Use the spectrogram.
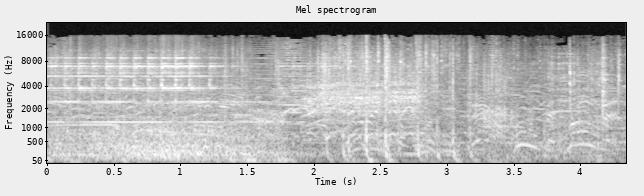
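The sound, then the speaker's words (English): Whinnies from four horses pulling a fire engine to a burning museum, heard with hoof clip-clop. The shrill calls rise and fall in the second half over a dense, loud wash of other sound. “Now, four horses pull a fire engine to the burning museum.”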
